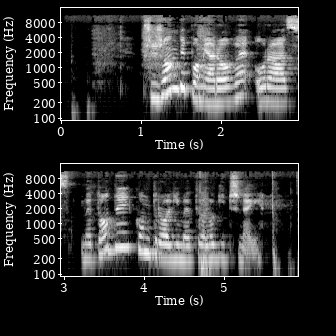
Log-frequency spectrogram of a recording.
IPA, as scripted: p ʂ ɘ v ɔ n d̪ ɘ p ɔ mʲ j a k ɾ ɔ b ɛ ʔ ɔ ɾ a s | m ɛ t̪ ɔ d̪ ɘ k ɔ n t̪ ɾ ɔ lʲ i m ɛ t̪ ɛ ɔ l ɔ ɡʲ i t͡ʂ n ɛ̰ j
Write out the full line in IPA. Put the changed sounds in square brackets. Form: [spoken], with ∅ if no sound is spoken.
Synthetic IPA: p ʂ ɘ [ʐ] ɔ n d̪ ɘ p ɔ mʲ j a [∅] ɾ ɔ [v] ɛ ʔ ɔ ɾ a s | m ɛ t̪ ɔ d̪ ɘ k ɔ n t̪ ɾ ɔ lʲ i m ɛ t̪ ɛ ɔ l ɔ ɡʲ i t͡ʂ n ɛ̰ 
